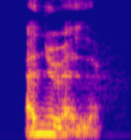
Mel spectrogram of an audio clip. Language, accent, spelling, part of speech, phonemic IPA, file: French, Canada, annuelles, adjective, /a.nɥɛl/, LL-Q150 (fra)-annuelles.wav
- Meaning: feminine plural of annuel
